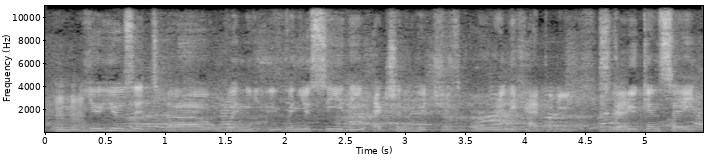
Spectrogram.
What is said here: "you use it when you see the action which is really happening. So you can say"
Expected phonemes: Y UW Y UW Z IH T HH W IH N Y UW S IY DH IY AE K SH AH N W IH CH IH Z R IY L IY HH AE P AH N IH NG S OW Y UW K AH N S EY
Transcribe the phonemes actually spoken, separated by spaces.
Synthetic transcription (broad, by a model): Y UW Y UW Z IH T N W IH N Y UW S IY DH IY AE K SH AH N W IH CH IH Z R IY L IY HH AE P AH N IH NG S OW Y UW K AH N S EY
